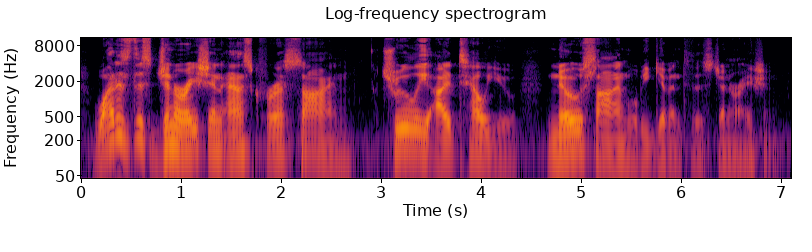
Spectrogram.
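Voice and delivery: ordinary talk

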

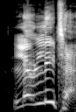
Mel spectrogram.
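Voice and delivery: very high, loud, belted put-on voice. Naming a movie in a guessing game: James Mason voice. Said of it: "You did a good James Mason just then".

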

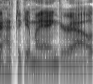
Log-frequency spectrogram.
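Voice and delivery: plain

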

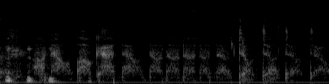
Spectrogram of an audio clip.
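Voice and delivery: barely audible, whispered mutter under the breath. Retelling own reaction while watching a film in the theater: imitating muttering under breath. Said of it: "I'm saying it under my breath".

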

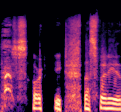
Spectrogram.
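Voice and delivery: talking through laughter. Apologizing to the other speaker about a funny scene, laughing while talking. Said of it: "I'm laughing".

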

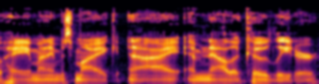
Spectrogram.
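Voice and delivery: plain

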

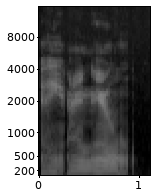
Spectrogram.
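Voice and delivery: mocking, taunting put-on voice. Talking about Caitlyn Jenner, the speaker does a Caitlyn Jenner impression. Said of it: "just the voice that I was doing".

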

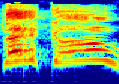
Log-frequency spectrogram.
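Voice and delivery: shrill, high, loud preacher-style shouting. A dad retells what the retreat pastor was yelling at the youth group, imitating the pastor yelling. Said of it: "The pastor was yelling at them".

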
